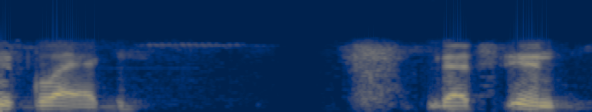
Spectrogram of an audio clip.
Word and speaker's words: Glagg: was his name is glag that's in how I would spell know there's no dictionary and there's no written language but spell it ftic according to his pronunciation of it his name was glog yeah his name GL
